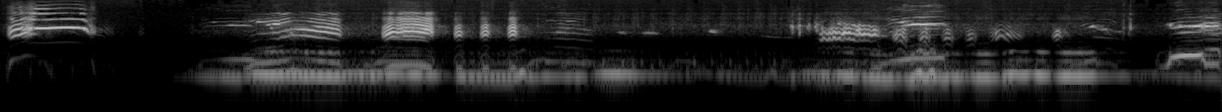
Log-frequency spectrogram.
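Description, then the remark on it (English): Prairie chickens booming during their dance on fire-managed prairie grassland in Wisconsin: a low, droning hoot from several birds holds steady for seconds, overlaid with sharper, higher cackles and whooping calls that come and go. “You can reserve a spot in a blind to see and hear them dance and boom, but the waiting list is long, so plan to try for the following year to reserve a spot.”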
